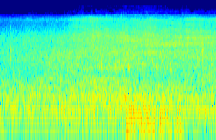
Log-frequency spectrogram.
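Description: Heavy monsoon rain and the hiss of traffic tyres on a soaked road, a steady rushing that swells about a second and a half in as a vehicle goes by.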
